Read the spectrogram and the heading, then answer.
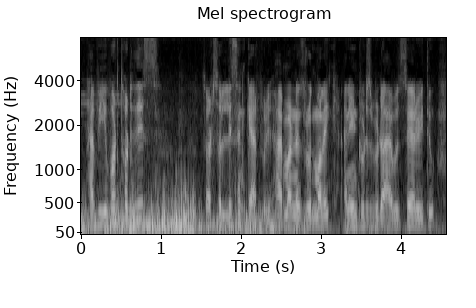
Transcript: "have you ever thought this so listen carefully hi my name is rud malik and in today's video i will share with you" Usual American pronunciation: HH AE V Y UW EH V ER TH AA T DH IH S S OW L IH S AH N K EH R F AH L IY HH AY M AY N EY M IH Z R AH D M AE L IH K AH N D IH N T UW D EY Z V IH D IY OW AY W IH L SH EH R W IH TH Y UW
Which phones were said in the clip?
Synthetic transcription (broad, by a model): HH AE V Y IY EH V ER T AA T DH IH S S OW L IH S AH N K EH R F AH L IY HH AY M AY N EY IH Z R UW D M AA L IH K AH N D IH N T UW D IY S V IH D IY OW AY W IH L S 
